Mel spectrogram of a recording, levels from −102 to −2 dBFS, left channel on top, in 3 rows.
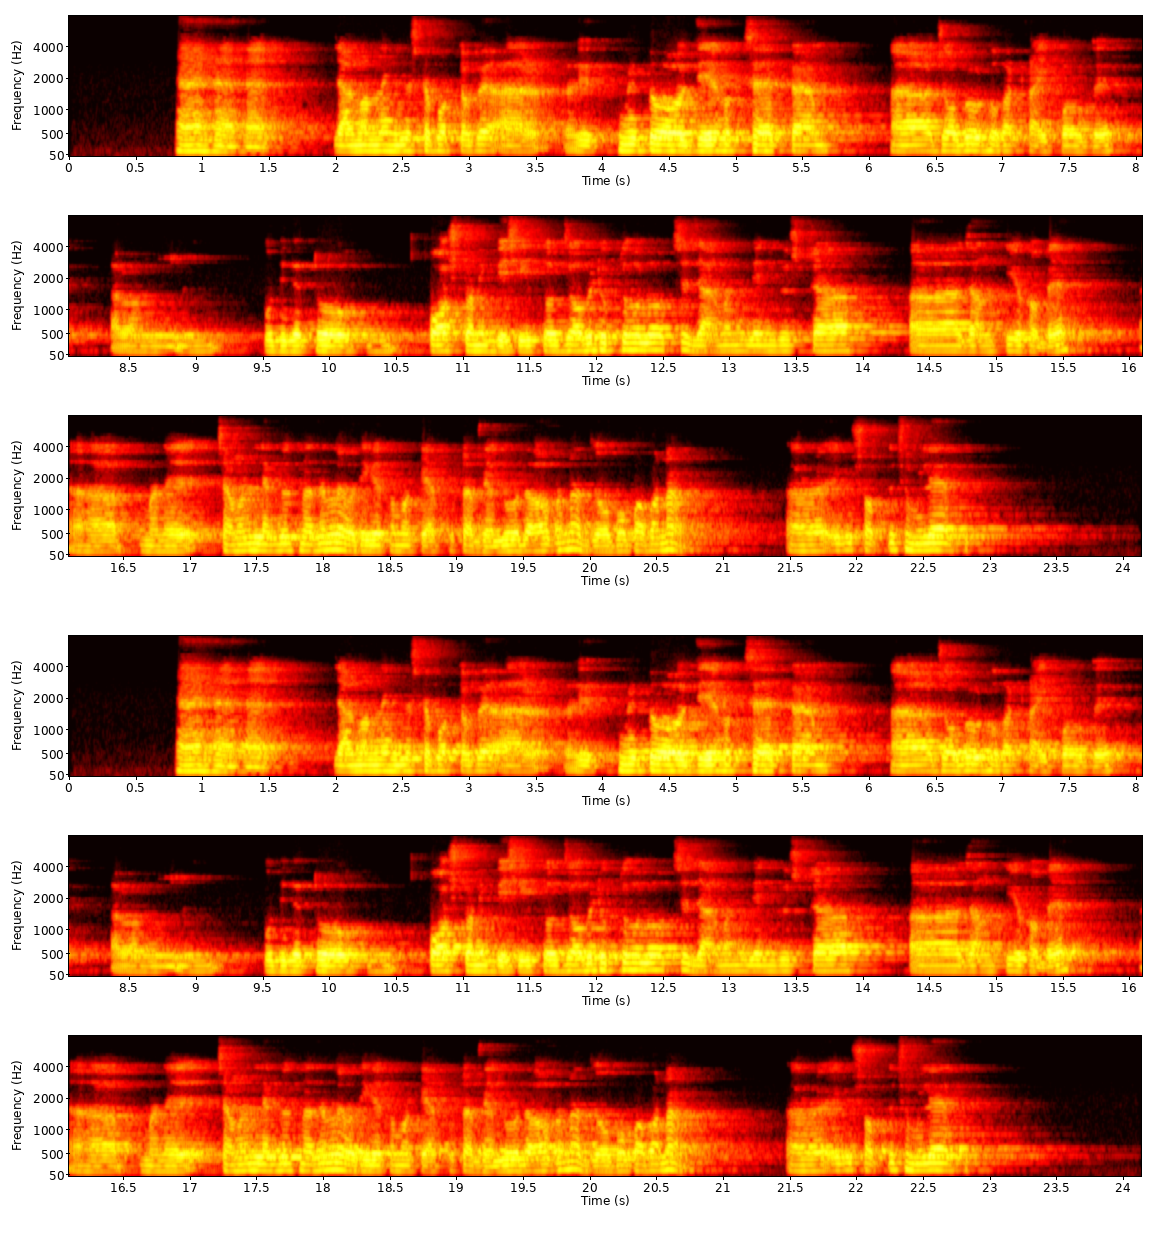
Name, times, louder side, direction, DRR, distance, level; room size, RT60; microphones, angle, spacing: voice 1, 0.8-1.5 2.0-5.7 6.2-7.8 8.4-9.2 9.5-13.9 14.3-15.5 16.1-20.7 21.5-22.8, equal, 10° left, 4 dB, 0.6 m, -25 dB
17.0 x 12.5 x 4.5 m, 1.4 s
head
